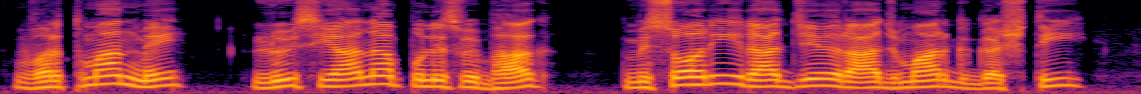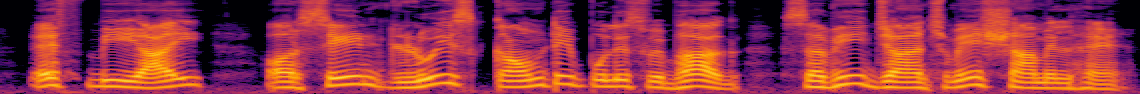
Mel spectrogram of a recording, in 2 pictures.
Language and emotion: Hindi, neutral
